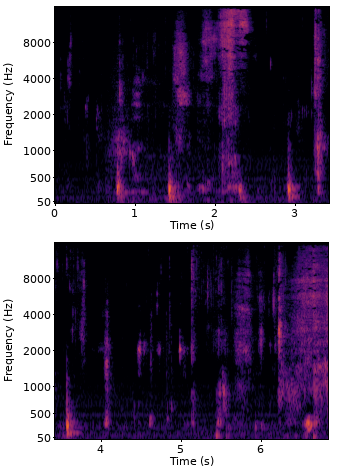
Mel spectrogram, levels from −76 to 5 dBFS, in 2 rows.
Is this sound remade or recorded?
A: recorded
